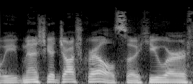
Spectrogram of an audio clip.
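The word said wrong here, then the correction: Grelle: I believe it's pronounced Greeley. – Greeley? – Yes.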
